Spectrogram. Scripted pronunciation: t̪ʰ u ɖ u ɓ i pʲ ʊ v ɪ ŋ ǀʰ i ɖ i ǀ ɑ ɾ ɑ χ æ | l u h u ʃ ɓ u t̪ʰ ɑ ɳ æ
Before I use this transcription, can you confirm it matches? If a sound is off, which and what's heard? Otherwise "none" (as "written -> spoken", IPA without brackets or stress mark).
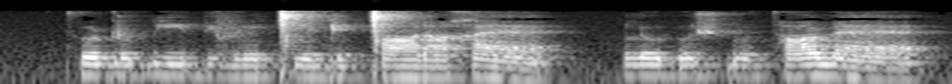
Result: h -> ʔ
